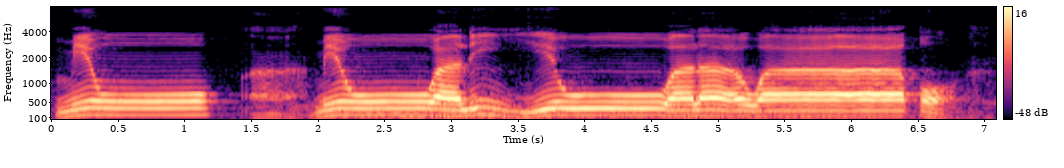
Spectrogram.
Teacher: Ada nunnya di sini, nunnya mungkin hilang, tetapi sifatnya ditahan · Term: sifat gunah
